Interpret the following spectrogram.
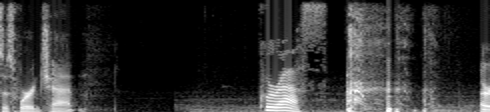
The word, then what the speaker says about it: Cuirass: How do you pronounce this word, chat? Cuirass.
